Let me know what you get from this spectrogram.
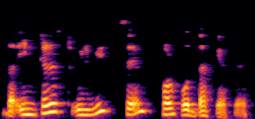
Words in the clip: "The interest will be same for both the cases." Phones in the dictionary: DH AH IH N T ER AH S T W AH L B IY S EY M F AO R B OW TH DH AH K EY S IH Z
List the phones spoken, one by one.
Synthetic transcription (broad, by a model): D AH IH N T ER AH S T W AH L B IY S EY M F AO R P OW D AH K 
